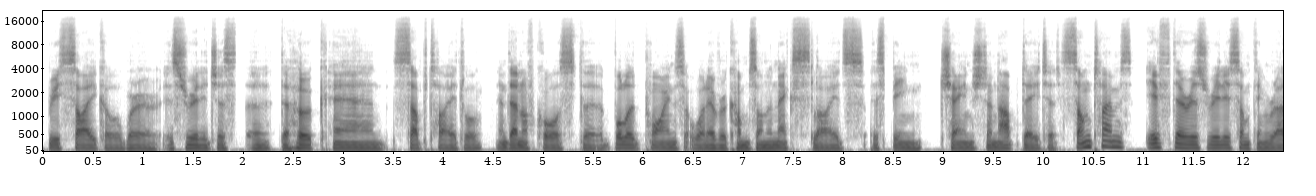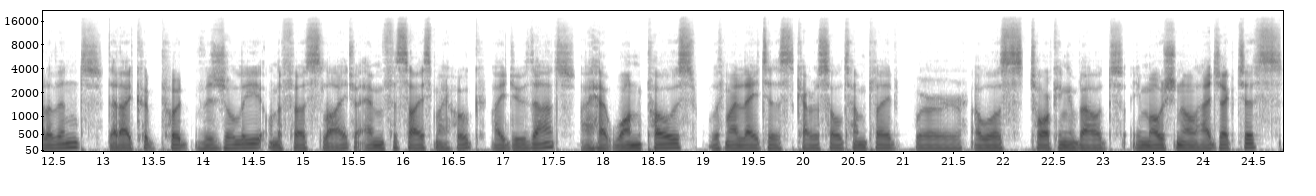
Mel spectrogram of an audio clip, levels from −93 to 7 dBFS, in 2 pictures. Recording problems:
none

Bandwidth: 17.5 kHz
